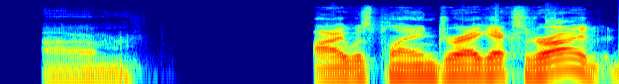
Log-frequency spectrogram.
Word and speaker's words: Drag x Drive: Um, I was playing Drag X Drive. Sorry, Drag and Drive is that is how you pronounce it.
